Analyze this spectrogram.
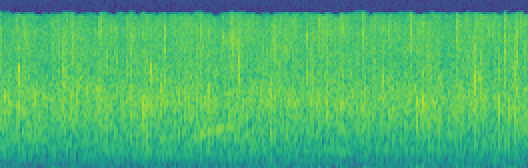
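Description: A church audience applauds in a dense, steady wash of clapping that holds at an even loudness throughout, with no individual claps standing out.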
